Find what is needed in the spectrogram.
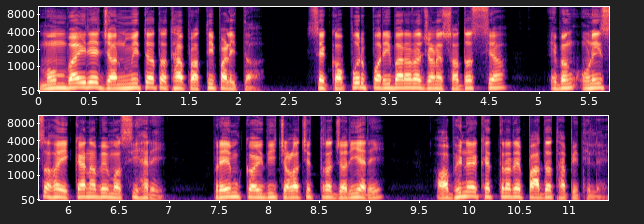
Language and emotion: Odia, neutral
